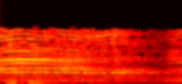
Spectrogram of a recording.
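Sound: baby crying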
